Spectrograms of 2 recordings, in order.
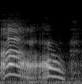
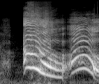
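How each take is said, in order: First: It is said quietly. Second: It is said loudly.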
